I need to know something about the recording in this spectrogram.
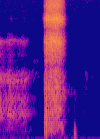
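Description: A person's breath sounds: a soft breath out that fades over the first half second, then a single short, sharp burst of breath about a second in.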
